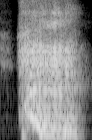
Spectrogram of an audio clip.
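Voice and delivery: short loud throat honk; demon throat noise. Shown as a demonstration. A trick done since he was a kid, demon throat noise. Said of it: "scaring everybody with a demon voice".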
